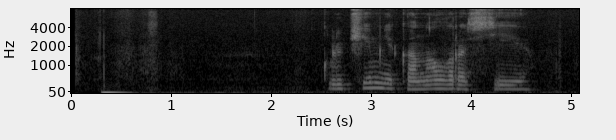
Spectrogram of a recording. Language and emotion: Russian, sad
